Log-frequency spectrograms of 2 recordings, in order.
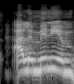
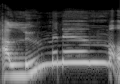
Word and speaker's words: aluminium: Because it's aluminium bottles, or you guys say aluminum, or there's always a pronunciation one. – Yeah, in the Bahamas, they actually said aluminium as well. It must be a Commonwealth thing.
